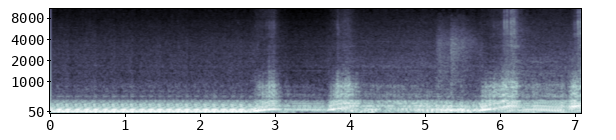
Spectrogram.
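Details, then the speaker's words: Cold start of rebuilt wrecked 2015 Ford Mustang GT V8 just after installing a new aftermarket exhaust: deep even rumble at fast idle, clean throttle blips, no ticks or rattles; healthy engine. "all righty guys I'm not sure how good was he showing up on camera or the sound quality but man this thing sounds good the best $350 I've ever spent"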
